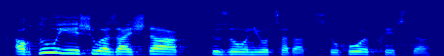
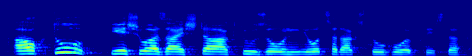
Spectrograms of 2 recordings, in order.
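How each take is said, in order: The two takes are said the same way.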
